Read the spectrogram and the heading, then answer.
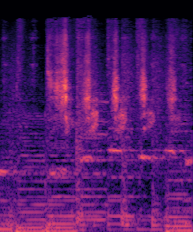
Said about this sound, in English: If you listen closely, you can hear some jingling bells.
